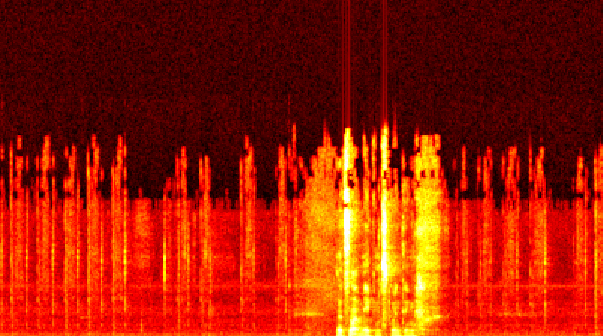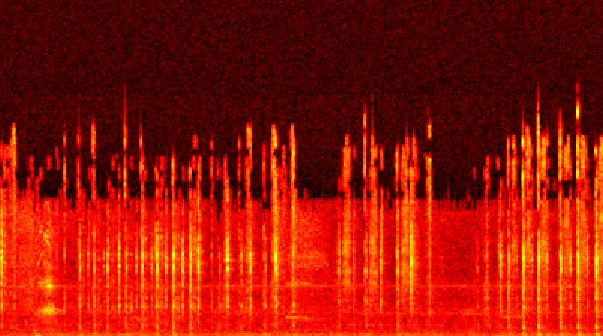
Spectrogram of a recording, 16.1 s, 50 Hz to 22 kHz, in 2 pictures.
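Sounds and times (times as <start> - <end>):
stylus scratching and tapping tablet: 0.0 - 3.9, 6.0 - 13.8, 14.4 - 16.0
low steady hum: 0.0 - 16.0.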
